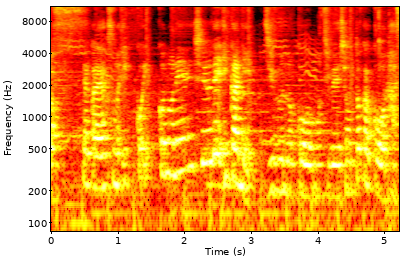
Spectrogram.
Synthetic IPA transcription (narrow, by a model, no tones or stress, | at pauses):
jakajasonoʔikːo̞ikːo̞no̞ɾẽ̞ɰ̃ɕɨːd̪e̞ʔikaɲ̟ḭ | d͡ʑibɯ̟̃nːo̞ko̞ːmo̞t͡ɕibe̞ːɕõ̞nt̪o̞kako̞ːha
